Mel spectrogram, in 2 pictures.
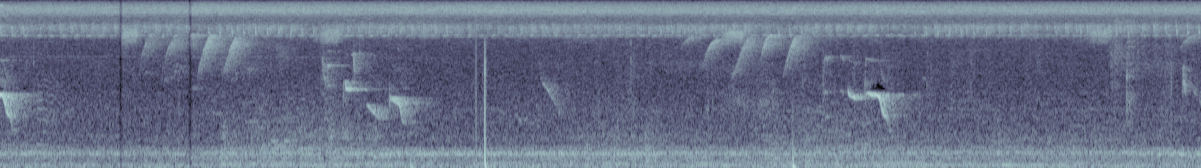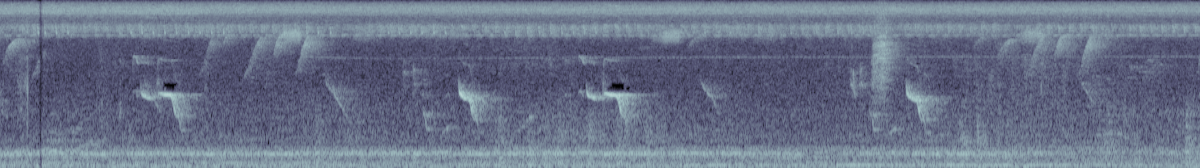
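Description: Bird chirps: short calls that drop in pitch, coming every couple of seconds, sometimes two close together. Underneath runs a steady high-pitched buzz and a low hum.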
